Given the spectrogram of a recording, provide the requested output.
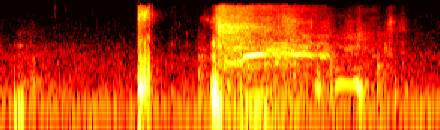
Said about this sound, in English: did you fart? Or did the candle fart because you lit it?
